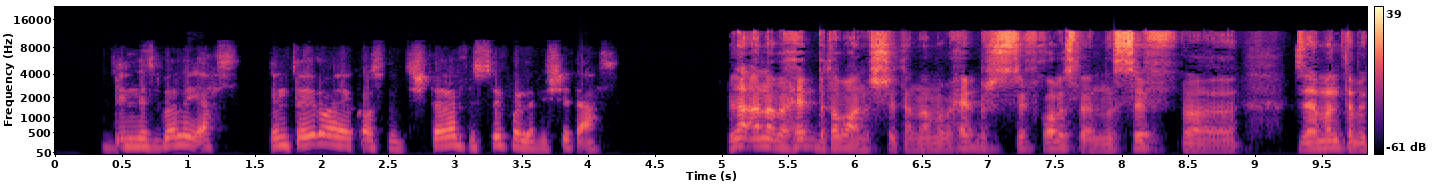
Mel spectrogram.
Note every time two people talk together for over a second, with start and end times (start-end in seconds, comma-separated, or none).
none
